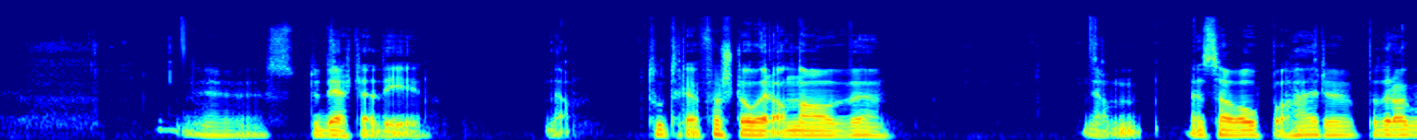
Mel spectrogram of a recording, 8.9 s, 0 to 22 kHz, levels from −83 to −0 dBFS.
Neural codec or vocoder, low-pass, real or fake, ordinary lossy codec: vocoder, 44.1 kHz, 128 mel bands, Pupu-Vocoder; 14.4 kHz; fake; none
